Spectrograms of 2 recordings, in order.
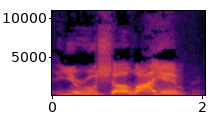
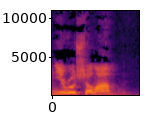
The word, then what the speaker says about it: Yerushalayim: So why do we pronounce the word Yerushalayim when it's written Yerushalam?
